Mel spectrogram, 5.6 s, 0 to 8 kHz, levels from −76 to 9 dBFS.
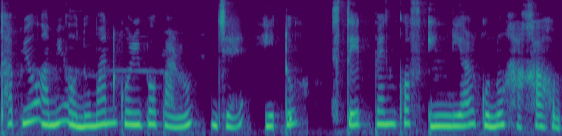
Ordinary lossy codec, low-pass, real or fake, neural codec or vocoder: none; none; real; none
